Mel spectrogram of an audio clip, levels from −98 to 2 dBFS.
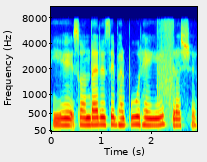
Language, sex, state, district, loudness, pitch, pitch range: Hindi, female, Haryana, Jhajjar, -13 LUFS, 185 Hz, 170-190 Hz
